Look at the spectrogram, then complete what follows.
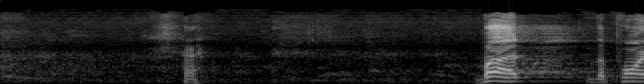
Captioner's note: laughter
